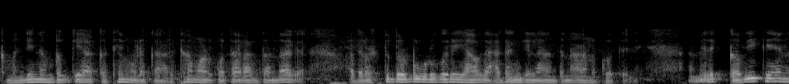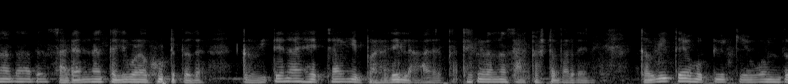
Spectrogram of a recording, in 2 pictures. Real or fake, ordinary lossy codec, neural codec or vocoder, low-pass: fake; MP3, 32 kbps; codec, 16 kHz, 4 kbps, FreqCodec, smaller model; 5.4 kHz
